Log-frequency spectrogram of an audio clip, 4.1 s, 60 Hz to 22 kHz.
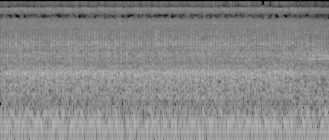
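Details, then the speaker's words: DAF CF85 Euro 6 diesel truck started after replacing a worn inlet camshaft and rockers, adjusting tappets and engine brake, and fitting new oil and fuel filters: a steady, even idle with no top-end knock, though an exhaust or air leak is present. A normal idle. "Pretty happy with that. Sounds good. Yeah."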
